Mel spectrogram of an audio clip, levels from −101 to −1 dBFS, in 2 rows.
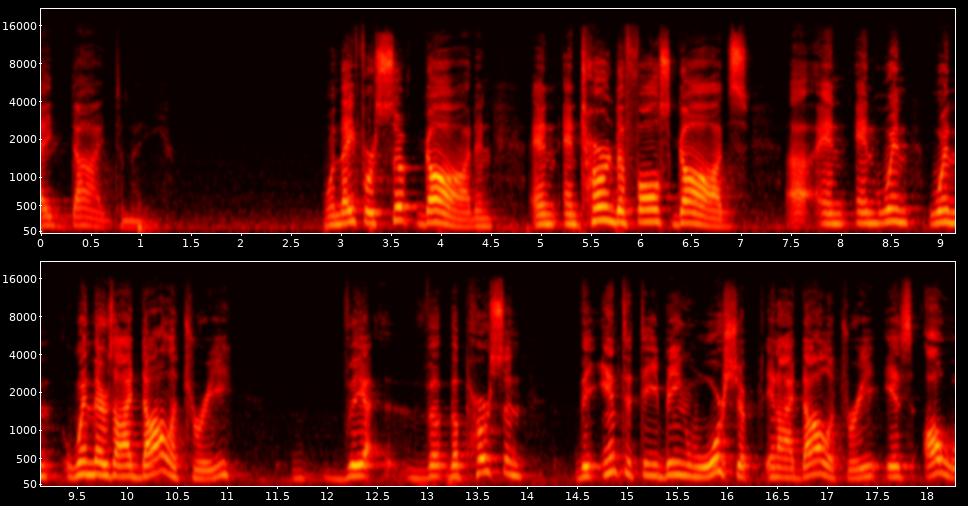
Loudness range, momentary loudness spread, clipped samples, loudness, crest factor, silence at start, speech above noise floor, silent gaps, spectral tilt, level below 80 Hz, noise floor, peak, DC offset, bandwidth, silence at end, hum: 6 LU; 15 LU; under 0.1%; -43 LUFS; 18 dB; 0 s; 34 dB; none; -4.5 dB/octave; -82 dBFS; -77 dBFS; -26 dBFS; under 0.1%; 16.5 kHz; 0 s; none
